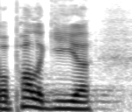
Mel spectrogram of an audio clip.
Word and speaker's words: apologia: It's a hard G in Greek, but in English we say ja. So apologia, it's used all over the place in the ancient world and later in Christian literature and in the New Testament, of course.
